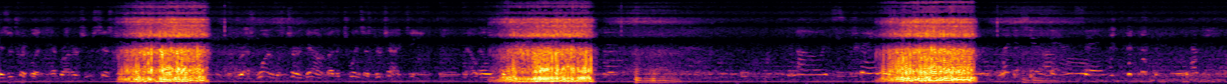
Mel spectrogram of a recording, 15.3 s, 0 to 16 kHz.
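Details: Three long, loud rattling snores from a sleeping beagle, about five seconds apart (roughly 12 a minute), with quiet breathing between; ordinary dog snoring.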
